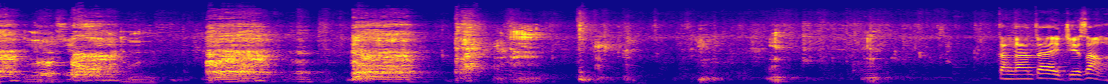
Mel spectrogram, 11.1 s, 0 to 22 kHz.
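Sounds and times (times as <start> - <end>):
pigs squealing harshly: 0.0 - 6.3.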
